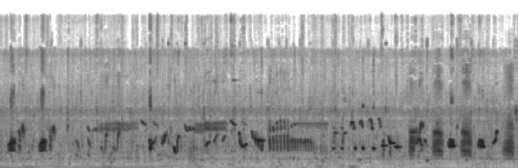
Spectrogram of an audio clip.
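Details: Asian brown flycatcher singing energetically: thin high whistles and rapid stuttered trills, ending in a series of loud, bright chirps, with a low droning hum underneath.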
